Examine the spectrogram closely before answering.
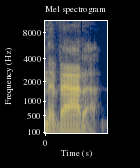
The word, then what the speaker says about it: Nevada: not I've lived in Oregon I've lived in Nevada it's Oregon it's Nevada yes it's Nevada it's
